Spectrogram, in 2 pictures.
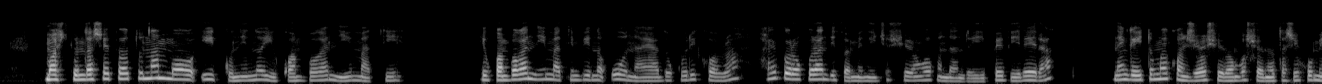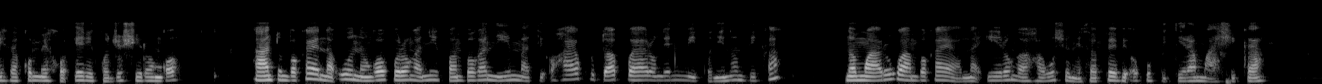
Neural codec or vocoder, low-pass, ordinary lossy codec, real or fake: none; 7.2 kHz; Opus, 16 kbps; real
